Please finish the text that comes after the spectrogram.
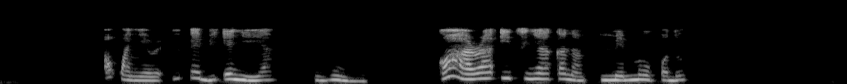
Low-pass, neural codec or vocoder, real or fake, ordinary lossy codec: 5.4 kHz; none; real; Opus, 64 kbps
